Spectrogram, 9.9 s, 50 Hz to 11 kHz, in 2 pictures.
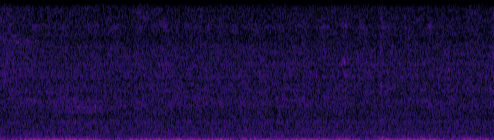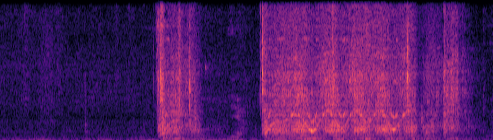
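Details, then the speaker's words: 29-year-old TimberJack 450-C skidder diesel, sitting 8 years, turbo locked up, battery was at 11 V before the charger went on: slow, labored cranking at three or four beats a second that never catches; owner thinks the starter isn't spinning it fast enough. "Really need to kind of let it build up because it really not slinging it fast enough, in my opinion."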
